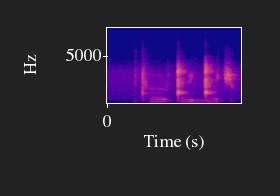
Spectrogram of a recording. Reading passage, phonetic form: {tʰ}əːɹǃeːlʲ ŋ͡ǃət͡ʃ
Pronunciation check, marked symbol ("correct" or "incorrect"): correct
